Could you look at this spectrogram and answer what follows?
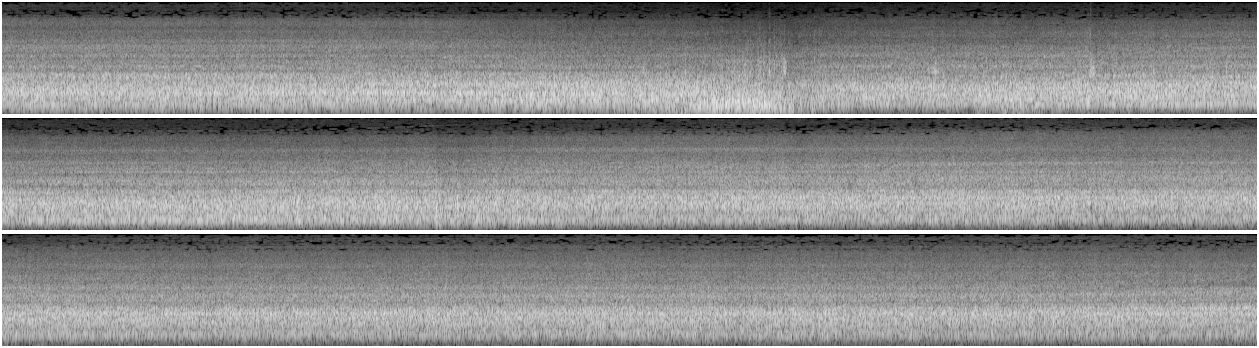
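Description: Homemade turbocharger jet engine running, a loud steady rushing whine with many tones. About five seconds in, a low rumble swells briefly, then the level drops slightly and holds steady.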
